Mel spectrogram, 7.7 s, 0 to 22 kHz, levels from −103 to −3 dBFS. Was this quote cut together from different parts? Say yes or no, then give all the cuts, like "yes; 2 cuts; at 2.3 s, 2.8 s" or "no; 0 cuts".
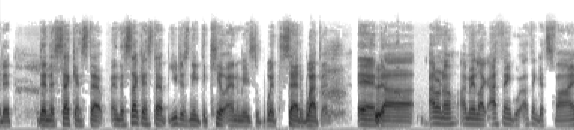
yes; 1 cut; at 4.7 s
